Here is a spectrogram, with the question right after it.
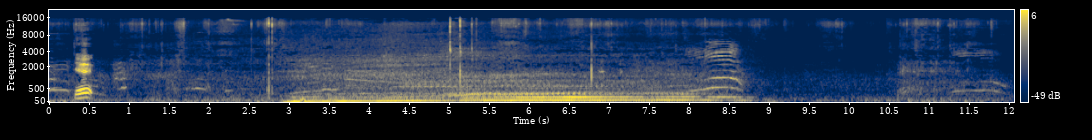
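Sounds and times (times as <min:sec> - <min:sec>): vehicle engine humming: 0:01.3 - 0:09.1
sharp clicks: 0:05.0 - 0:05.5.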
